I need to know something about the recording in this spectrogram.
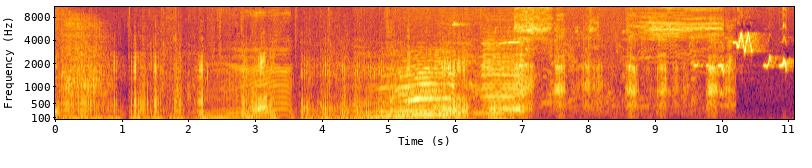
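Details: Cows in a field, a cluster of deep overlapping moos lasting about four seconds amid constant rustling noise, then a noisier stretch with short high chirps near the end.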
